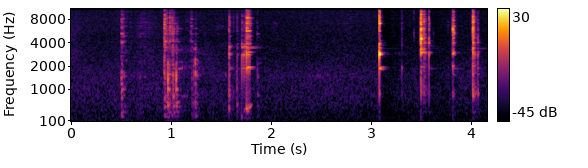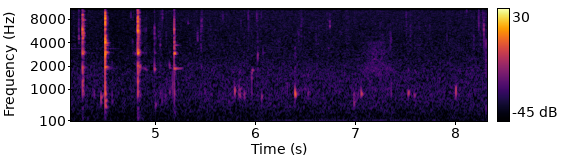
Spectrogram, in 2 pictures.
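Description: Sharp glass clinks and taps from a glass of dandelion tea being served with honey, scattered irregular knocks and chimes against quiet, with faint soft handling sounds later.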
